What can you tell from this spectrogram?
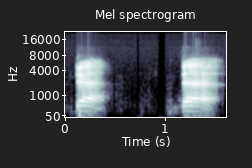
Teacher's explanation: Dari ujung lidah bertemu pangkal gigi seri atas. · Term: huruf dal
